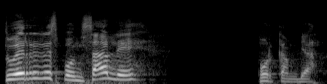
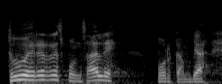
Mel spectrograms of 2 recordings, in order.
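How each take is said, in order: First: Slow, loud, emphatic "Tú eres responsable"; emphatic declaration. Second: Said in the usual way. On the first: Shown as a demonstration. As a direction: punch "responsable" hard and slow, then let the rest fall. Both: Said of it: "Ahí va".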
